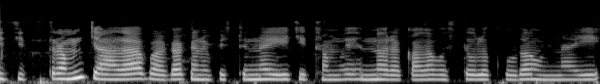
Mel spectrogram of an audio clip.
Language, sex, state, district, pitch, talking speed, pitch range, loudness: Telugu, female, Andhra Pradesh, Sri Satya Sai, 230 Hz, 120 wpm, 225-235 Hz, -18 LUFS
